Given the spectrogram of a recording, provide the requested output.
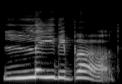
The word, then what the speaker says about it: ladybird: So in the compound noun we have the rule says that the stress is in the first noun. We have noun 1 and noun 2. Okay, so stress is in the first noun. Take stress on the first noun. Okay, for instance we have ladybird.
